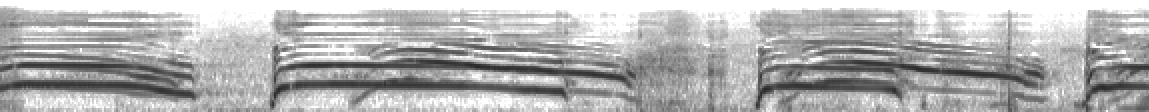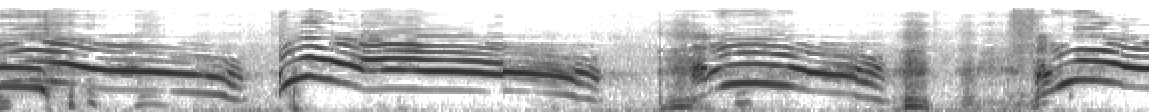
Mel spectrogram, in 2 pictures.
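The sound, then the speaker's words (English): A baby coyote howls in a series of high, wavering calls that swoop up and down, with short breaks between them. The calls are thin and loud, and some break into yelps near the end. “you see a baby coyote, and it just starts howling. Now, I've never heard a baby coyote howl before, but it turns out it's one of the cutest things in the world, and here it is.”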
